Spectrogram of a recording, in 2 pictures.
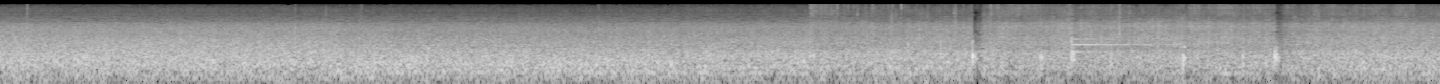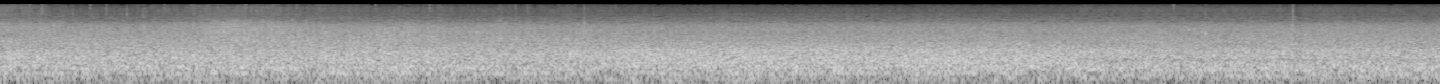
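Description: Steady loud hiss of food cooking in a wok over a fire: garlic and chili sizzling in oil, then frog soup boiling. A few sharp clicks of utensils on the pan come around the middle.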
